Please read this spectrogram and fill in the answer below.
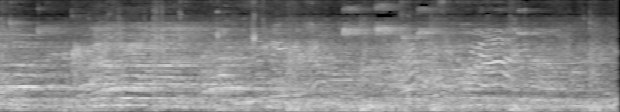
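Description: A basketball bouncing on a hard court during play, a few separate knocks, under people shouting.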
